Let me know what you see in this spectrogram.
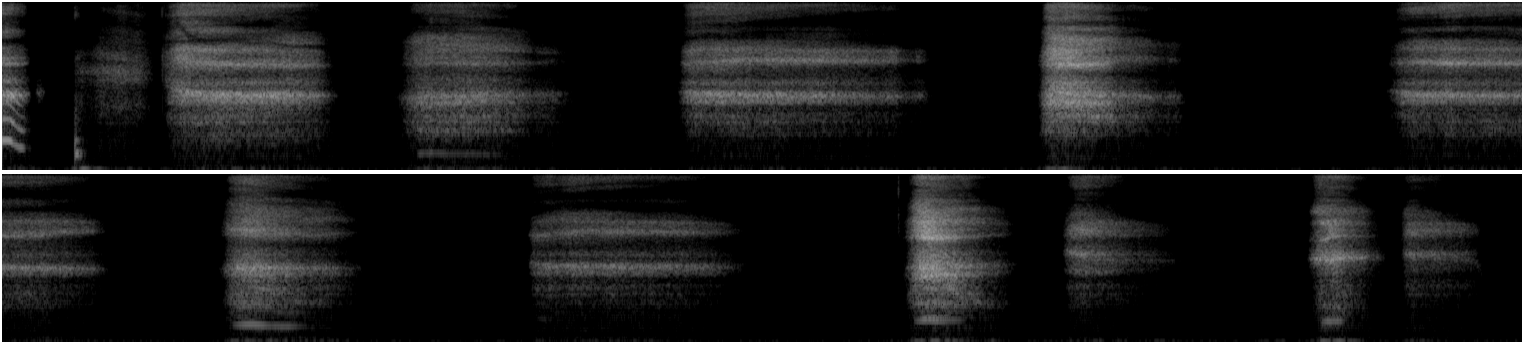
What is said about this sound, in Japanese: ちょっと待て。一旦深呼吸を。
